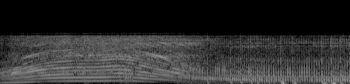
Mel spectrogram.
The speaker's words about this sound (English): Kind of late for chainsaw carving.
